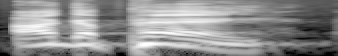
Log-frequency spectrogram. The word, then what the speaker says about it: agape: It's the Greek word agape, or agape, as it may be pronounced in the Greek.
